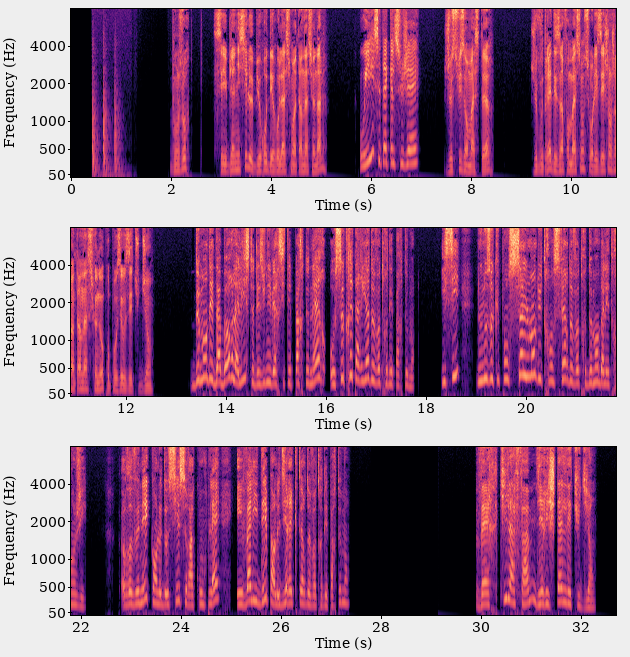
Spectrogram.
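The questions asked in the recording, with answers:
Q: Vers qui la femme dirige-t-elle l'étudiant ?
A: Vers le secrétariat de son département.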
